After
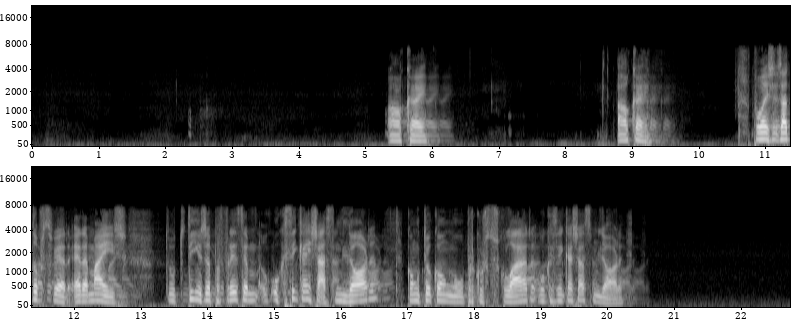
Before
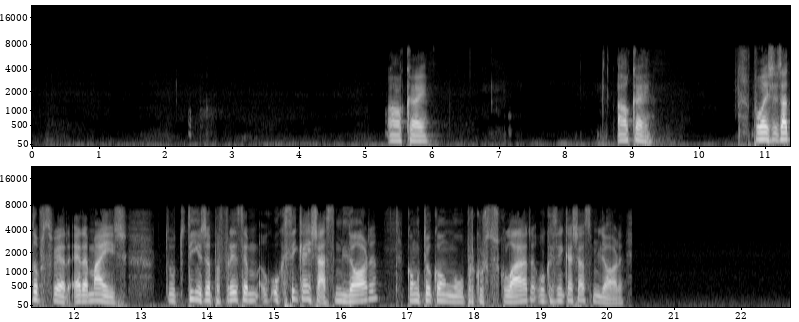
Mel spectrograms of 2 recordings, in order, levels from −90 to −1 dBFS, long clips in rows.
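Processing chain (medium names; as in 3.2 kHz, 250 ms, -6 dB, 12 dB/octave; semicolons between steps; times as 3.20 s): 15.49–16.38 s: low-pass 6.4 kHz 12 dB/octave; on a send: feedback delay 207 ms, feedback 30%, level -20.5 dB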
